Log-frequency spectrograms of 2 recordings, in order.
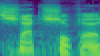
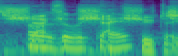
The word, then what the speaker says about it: shakshuka: I'm actually pronouncing it wrong. It's shakshuka. I keep saying shat with a T. It's shakshuka. Yeah, more like Shaq O'Neal, you know, like a basketball great Shaquille O'Neal's shortcut name.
